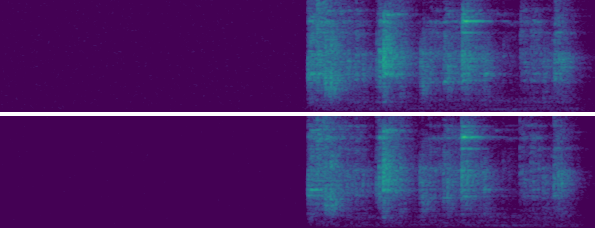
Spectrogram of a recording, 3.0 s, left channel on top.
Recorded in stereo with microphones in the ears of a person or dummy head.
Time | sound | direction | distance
1.5 | keys jangling | 5° right (ahead or behind) | 0.9 m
